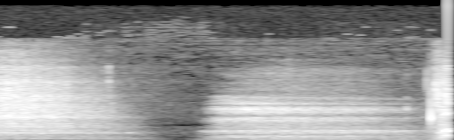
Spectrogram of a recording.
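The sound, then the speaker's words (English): Breathing through the nose, two long airy breaths, one inhale and one exhale, separated by a brief pause, soft and close with a slight snort at the end and no talking. “I mean, like, I can breathe through my nose right now. Listen.”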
